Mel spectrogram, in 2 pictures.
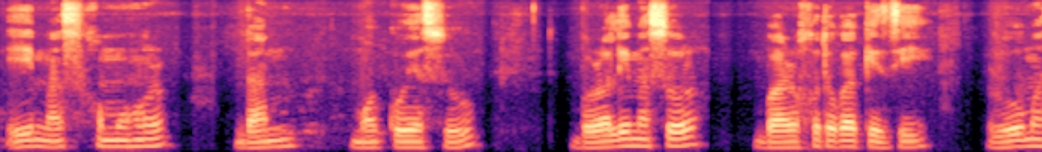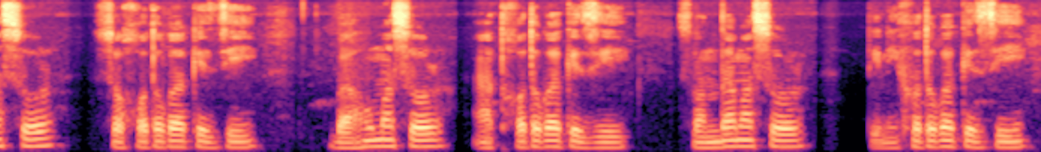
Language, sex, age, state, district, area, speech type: Assamese, male, 30-45, Assam, Biswanath, rural, spontaneous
